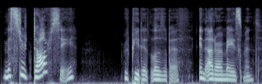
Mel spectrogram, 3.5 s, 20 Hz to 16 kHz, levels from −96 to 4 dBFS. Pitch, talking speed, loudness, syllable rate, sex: 185 Hz, 120 wpm, -20 LUFS, 6.6 syllables/s, female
